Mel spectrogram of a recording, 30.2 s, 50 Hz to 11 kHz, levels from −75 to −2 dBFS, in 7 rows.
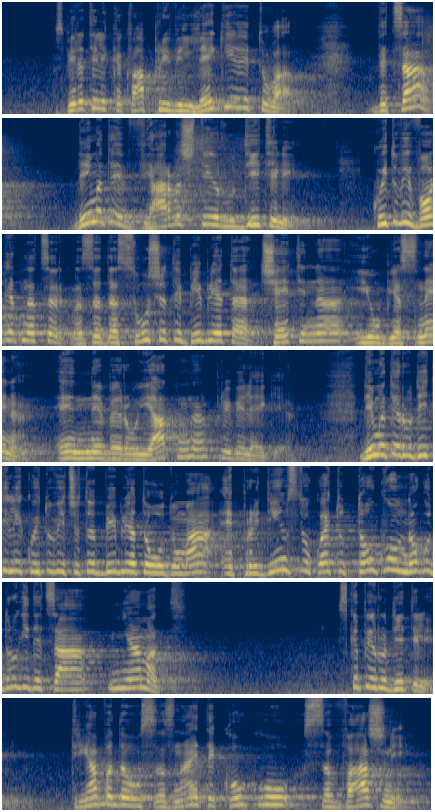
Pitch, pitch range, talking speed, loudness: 220 Hz, 180-245 Hz, 100 wpm, -19 LUFS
